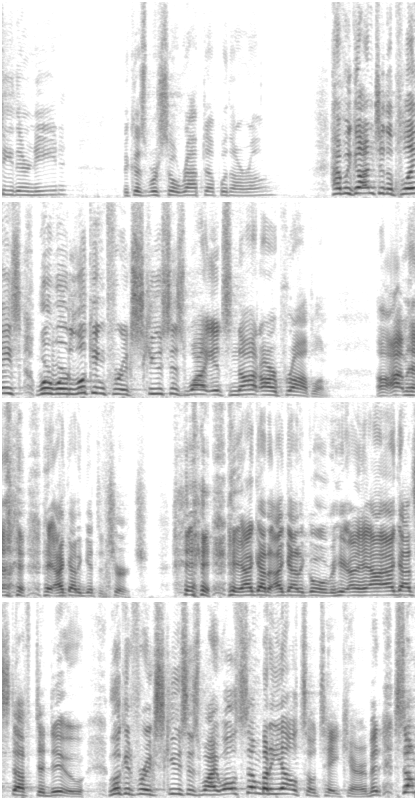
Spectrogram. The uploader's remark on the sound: in the Sunday Evening Service on May 7, 2023, at Victory Baptist Church in Boonsboro, Maryland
